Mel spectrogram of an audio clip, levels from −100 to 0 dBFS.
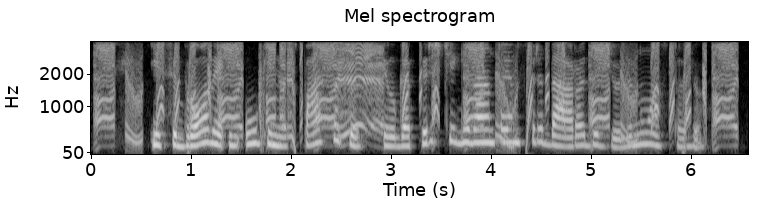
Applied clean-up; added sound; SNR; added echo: none; Scratching (performance technique); 7 dB; none.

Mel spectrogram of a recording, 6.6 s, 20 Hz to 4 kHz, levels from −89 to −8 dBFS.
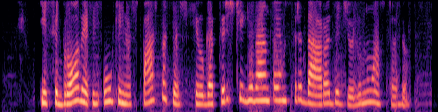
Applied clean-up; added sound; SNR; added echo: neural separator model SepFormer DNS4.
